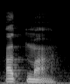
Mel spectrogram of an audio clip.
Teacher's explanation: হিন্দিতে আত্মা উচ্চারণটি অন্যরকম, আত্মা। বাংলায় ম উচ্চারণ না হলেও হিন্দিতে ম উচ্চারিত হয়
